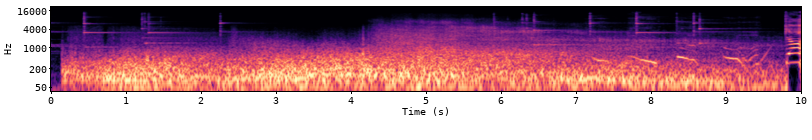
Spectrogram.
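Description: Cartoon scene of Courage the Cowardly Dog's parents being shot out into space: a loud, sustained roaring blast with a rising whoosh, scattered bright chimes and twinkling tones over the top, continuous and dense throughout.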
